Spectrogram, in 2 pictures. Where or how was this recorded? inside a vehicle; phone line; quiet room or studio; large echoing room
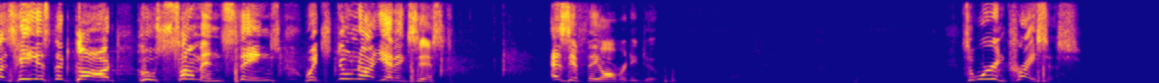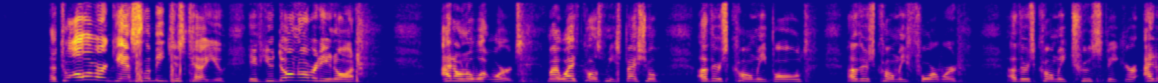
large echoing room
